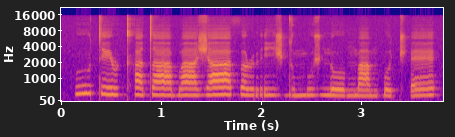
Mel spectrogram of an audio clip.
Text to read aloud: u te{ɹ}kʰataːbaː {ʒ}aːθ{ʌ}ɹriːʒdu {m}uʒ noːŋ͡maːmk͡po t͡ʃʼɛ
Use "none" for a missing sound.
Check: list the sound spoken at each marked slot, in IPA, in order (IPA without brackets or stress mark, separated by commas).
ɹ, ʒ, ʌ, m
